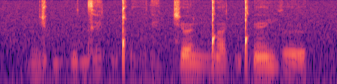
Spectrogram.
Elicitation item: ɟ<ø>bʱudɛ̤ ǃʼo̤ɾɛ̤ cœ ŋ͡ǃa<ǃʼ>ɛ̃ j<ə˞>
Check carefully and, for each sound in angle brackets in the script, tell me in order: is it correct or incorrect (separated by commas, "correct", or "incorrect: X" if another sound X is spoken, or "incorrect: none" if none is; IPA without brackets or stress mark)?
correct, correct, incorrect: ə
